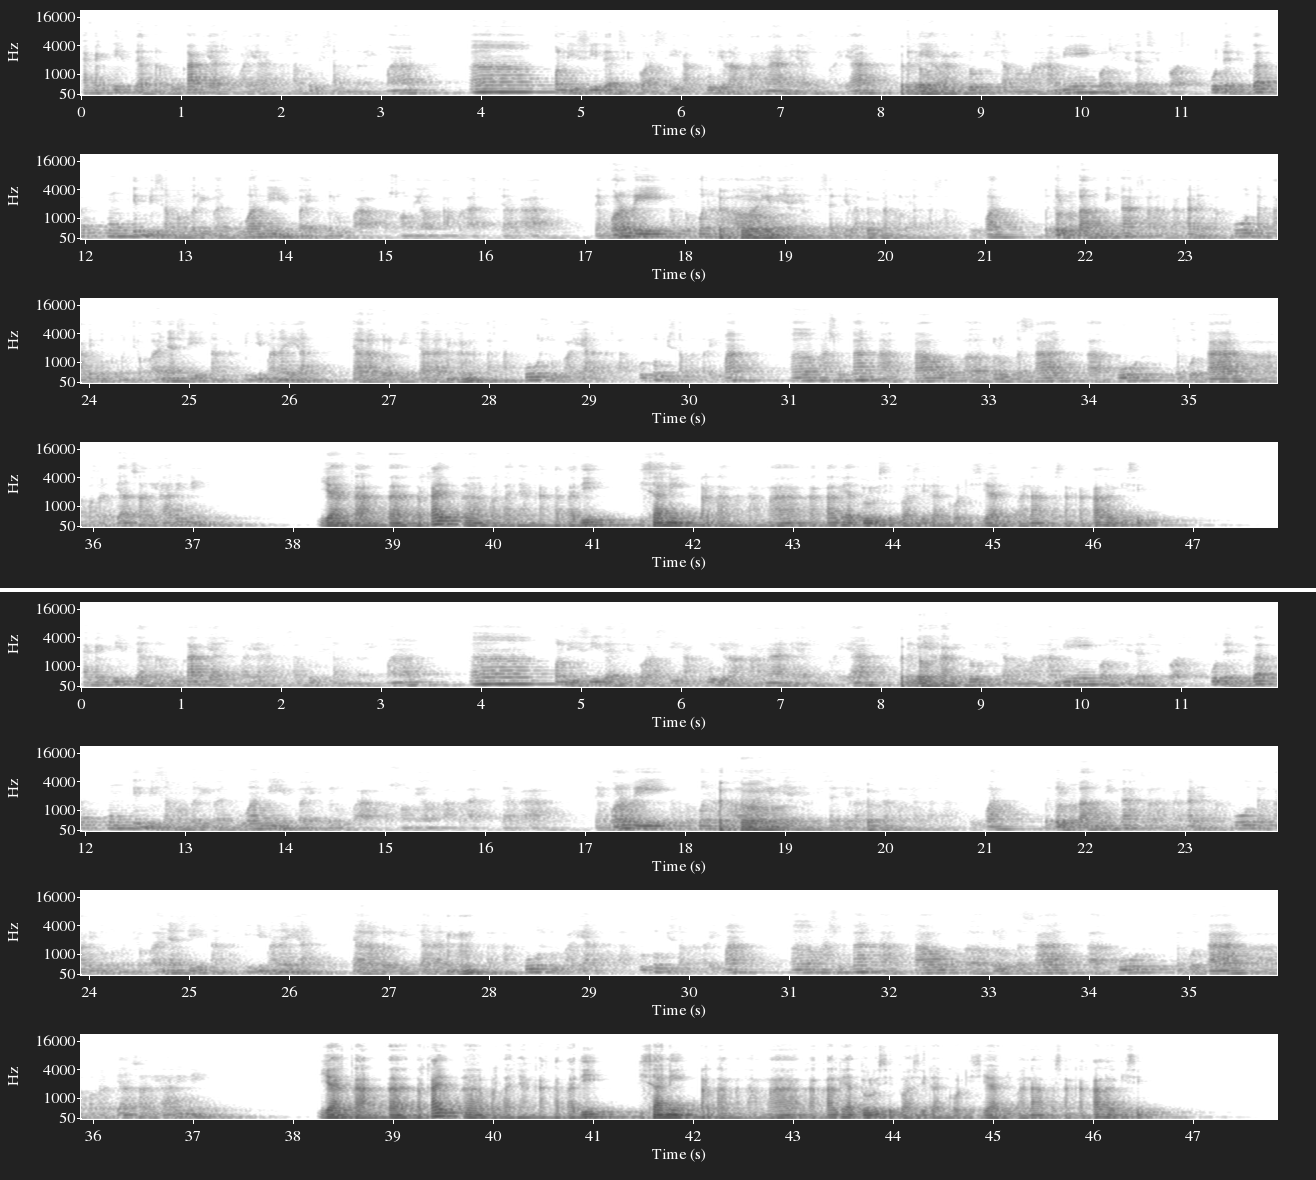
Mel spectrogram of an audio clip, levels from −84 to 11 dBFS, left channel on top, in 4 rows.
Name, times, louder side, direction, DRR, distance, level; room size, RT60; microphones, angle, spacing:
voice 1, 0.0-3.3 3.9-7.8 8.2-11.0 11.3-11.8 12.2-16.5 17.1-17.8 18.1-21.1 21.6-26.2 26.6-28.1 28.4-29.1 29.6-30.5 31.0-34.5 35.0-37.1, equal, 35° left, 1 dB, 1.0 m, -41 dB
voice 2, 8.4-8.7 18.5-19.1 19.8-20.0 27.7-27.9 38.3-40.4 40.7-41.1 41.5-43.1 43.3-46.5, right 2 dB, 25° right, 8 dB, 0.4 m, -31 dB
6.2 x 4.8 x 3.4 m, 1.0 s
head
